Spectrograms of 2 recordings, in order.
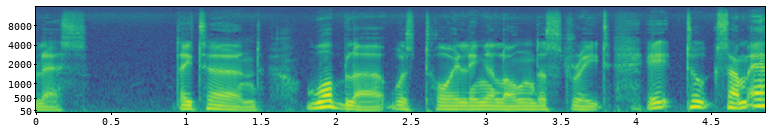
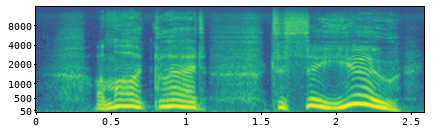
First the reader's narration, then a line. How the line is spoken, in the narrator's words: he panted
